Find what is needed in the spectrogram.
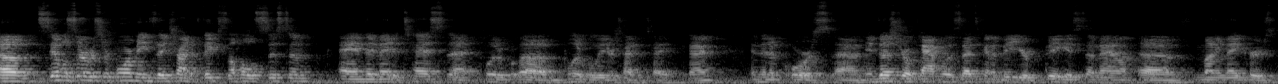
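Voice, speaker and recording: A man talks at a fairly quick pace with lively intonation. Audible room echo and noticeable background noise fill the recording. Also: medium pitch for a man. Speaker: high school history teacher. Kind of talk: recorded lecture. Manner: casual, filler-heavy.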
